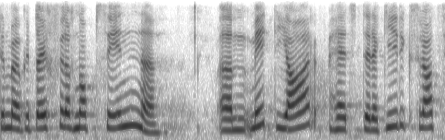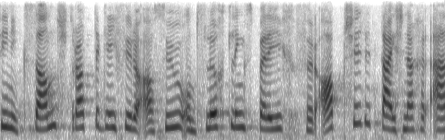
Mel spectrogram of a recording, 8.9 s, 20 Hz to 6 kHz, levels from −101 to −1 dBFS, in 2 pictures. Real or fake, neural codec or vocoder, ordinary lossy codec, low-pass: fake; codec, 16 kHz, 4 kbps, X-Codec, HuBERT features, trained on LibriSpeech; Opus, 32 kbps; 5.4 kHz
